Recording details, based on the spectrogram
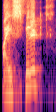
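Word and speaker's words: iSPIRT: a not-for-profit think tank called ice spirit uh it's spelled slightly differently isp irt uh it stands for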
